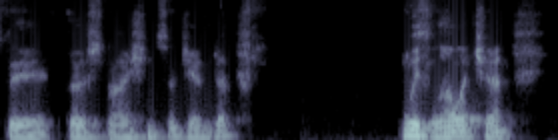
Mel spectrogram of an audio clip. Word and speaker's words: Lowitja: And now you've recently started working with am I pronouncing it right, the Lowitja Institute?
